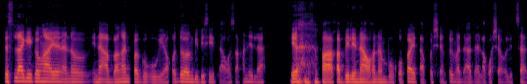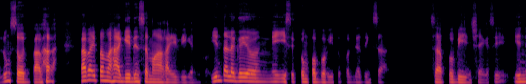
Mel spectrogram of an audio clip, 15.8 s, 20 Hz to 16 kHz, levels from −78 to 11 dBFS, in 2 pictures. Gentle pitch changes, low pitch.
No: average, 3.5 semitones; low, 130 Hz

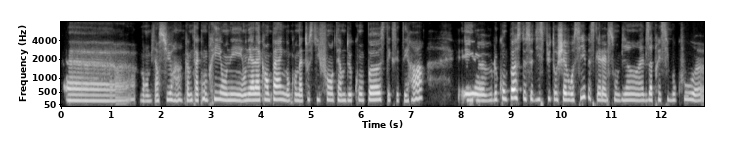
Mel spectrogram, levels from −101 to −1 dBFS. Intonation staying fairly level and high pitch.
Yes: narrow, 2.1 semitones; high, 220 Hz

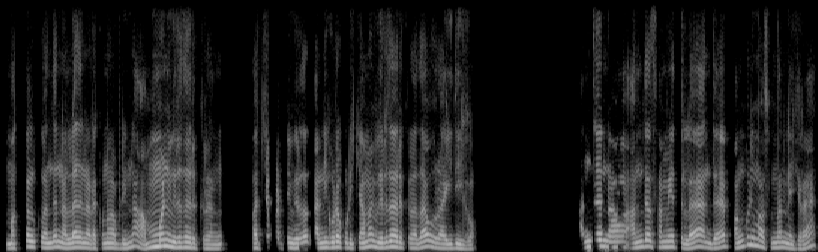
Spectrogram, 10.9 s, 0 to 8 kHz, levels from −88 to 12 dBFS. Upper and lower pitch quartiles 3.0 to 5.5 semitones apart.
Yes: average, 3.5 semitones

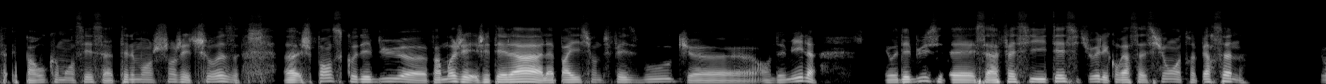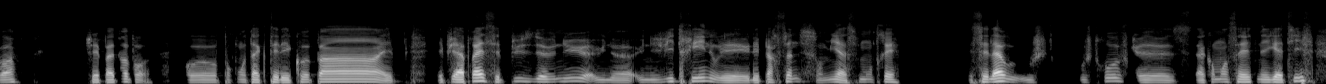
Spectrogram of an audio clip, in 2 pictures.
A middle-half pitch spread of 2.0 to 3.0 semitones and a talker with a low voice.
No: average, 3.4 semitones; low, 115 Hz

